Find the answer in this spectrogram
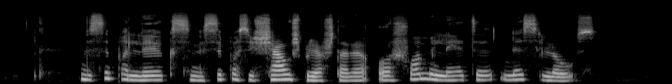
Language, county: Lithuanian, Kaunas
